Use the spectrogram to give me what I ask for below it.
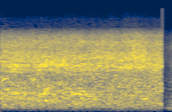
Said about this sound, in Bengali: আমাদের দেশে যাওয়ার জন্য ট্রেন এসে পড়েছে।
